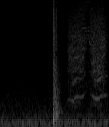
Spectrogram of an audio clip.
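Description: A cat paws and taps at a window pane.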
